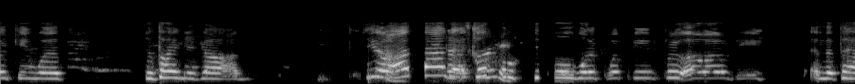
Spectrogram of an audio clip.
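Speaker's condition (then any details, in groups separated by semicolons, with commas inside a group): Cerebral palsy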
